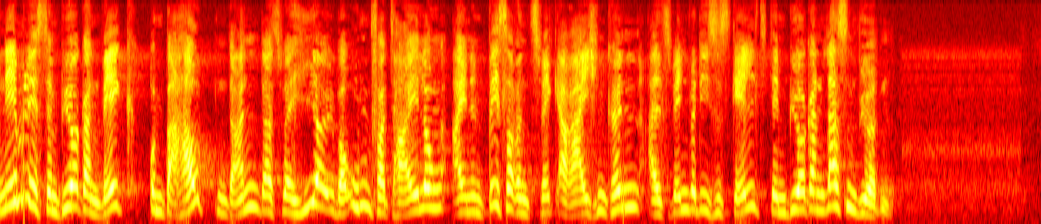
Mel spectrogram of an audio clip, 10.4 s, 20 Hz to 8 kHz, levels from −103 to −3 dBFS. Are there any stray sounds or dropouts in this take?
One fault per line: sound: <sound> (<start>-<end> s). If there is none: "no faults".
no faults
